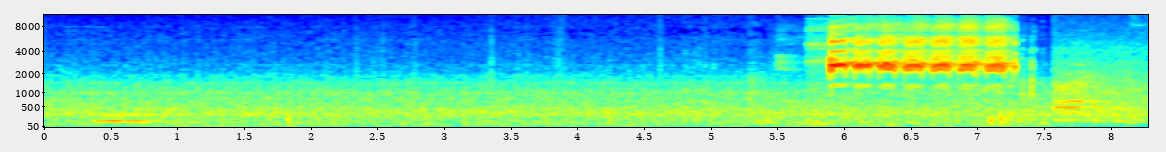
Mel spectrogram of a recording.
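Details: Lesser Goldenback (Black-rumped flameback) woodpecker giving a brief, loud rattling-whinnying call of about eight rapid, ringing notes on one pitch, then a short lower squeal, after a long quiet stretch of faint background noise.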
